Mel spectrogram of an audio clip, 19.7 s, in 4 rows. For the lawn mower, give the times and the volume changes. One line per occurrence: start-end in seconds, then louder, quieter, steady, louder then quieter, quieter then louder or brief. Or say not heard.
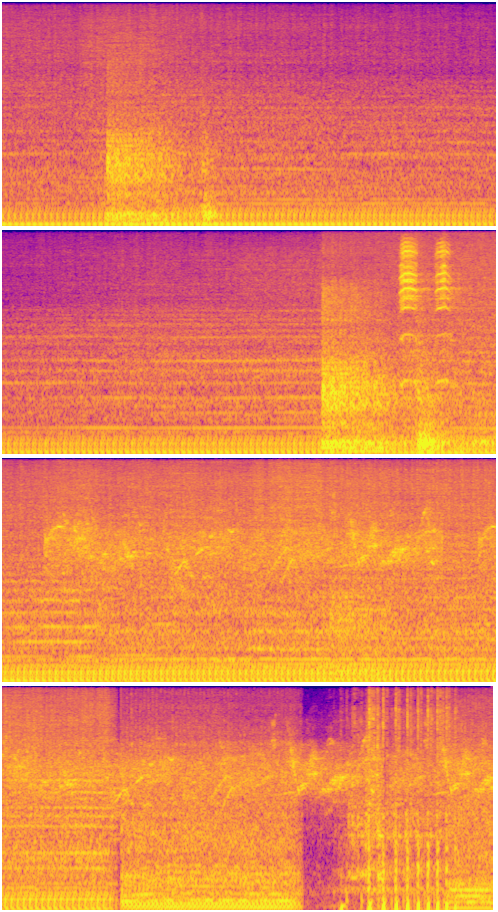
0.0-19.6 louder.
